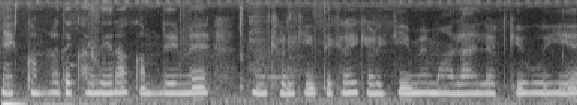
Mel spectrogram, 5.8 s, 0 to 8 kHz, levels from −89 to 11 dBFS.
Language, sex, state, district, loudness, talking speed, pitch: Hindi, female, Uttar Pradesh, Hamirpur, -16 LUFS, 175 wpm, 235 Hz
